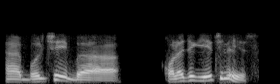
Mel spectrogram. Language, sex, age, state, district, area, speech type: Bengali, male, 18-30, West Bengal, Darjeeling, rural, conversation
